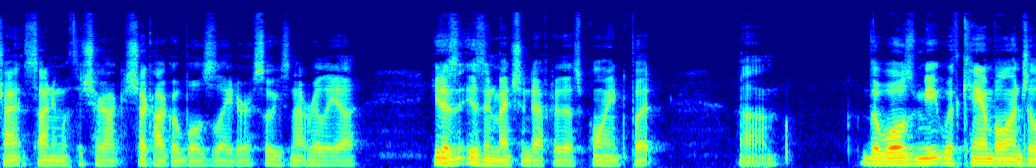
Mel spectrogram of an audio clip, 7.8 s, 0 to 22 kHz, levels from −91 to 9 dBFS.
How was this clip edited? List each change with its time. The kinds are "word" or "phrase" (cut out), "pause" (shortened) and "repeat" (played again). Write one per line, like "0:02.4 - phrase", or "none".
none

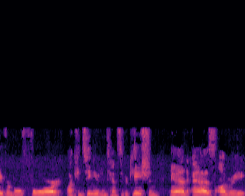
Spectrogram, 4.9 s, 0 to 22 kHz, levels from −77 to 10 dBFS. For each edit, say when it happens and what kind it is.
0:01.3 - pause
0:03.3 - pause

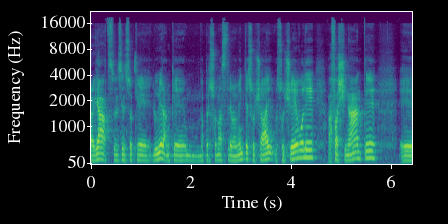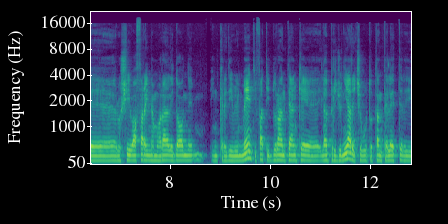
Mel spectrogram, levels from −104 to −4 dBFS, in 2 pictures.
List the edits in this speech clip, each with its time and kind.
0:08.7 - pause

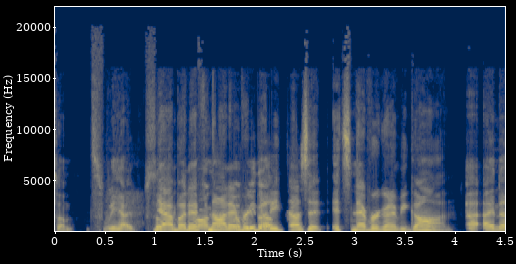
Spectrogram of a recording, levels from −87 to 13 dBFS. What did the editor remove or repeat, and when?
none

